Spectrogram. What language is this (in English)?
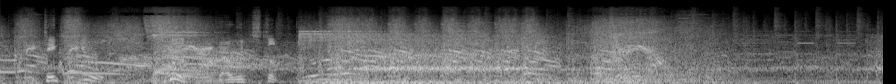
Japanese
